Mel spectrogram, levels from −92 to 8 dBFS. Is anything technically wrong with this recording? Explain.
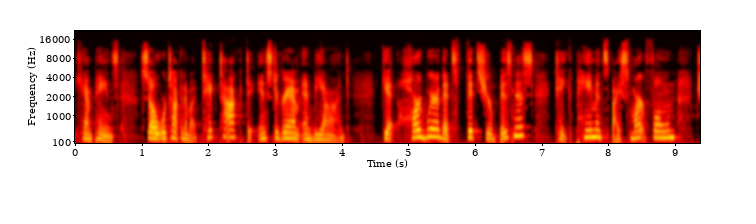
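No, nothing technically wrong can be heard here.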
